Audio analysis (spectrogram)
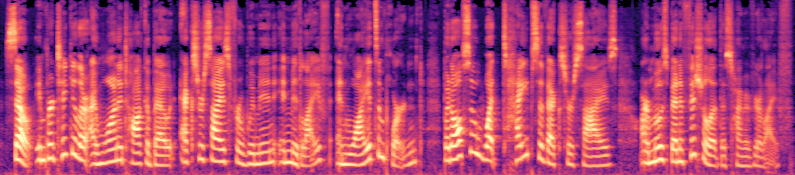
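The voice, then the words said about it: Voice slightly off from a cold. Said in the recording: “I have a bit of a cold, so my voice might be a little off today”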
